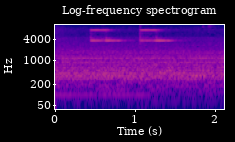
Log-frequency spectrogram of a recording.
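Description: Two short electronic beeps from an induction cooktop's control panel, about half a second apart, over a steady hiss.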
